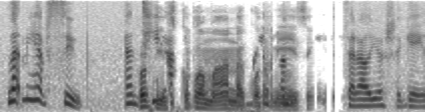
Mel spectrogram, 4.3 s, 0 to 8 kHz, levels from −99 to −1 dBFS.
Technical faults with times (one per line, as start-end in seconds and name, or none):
1.57-2.12 speech suppressed in double talk
2.43-3.20 speech suppressed in double talk
2.65-2.73 echo leak
3.18-3.37 echo leak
